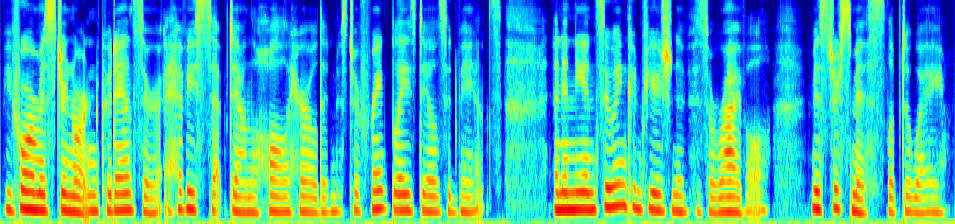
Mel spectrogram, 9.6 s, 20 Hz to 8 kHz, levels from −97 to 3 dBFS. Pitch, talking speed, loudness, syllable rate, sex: 210 Hz, 175 wpm, -17 LUFS, 5.3 syllables/s, female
